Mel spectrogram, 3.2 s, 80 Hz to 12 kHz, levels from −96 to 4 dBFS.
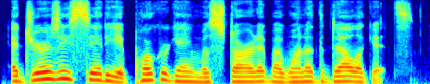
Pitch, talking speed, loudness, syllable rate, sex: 175 Hz, 240 wpm, -17 LUFS, 7.0 syllables/s, female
